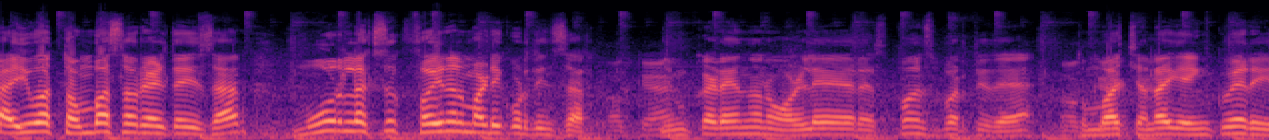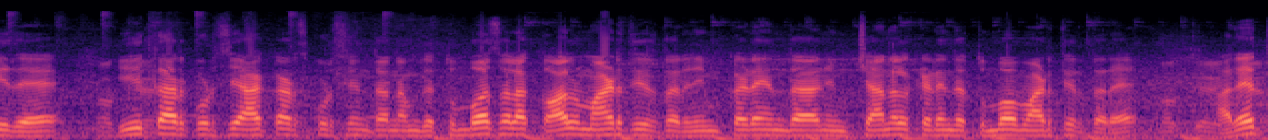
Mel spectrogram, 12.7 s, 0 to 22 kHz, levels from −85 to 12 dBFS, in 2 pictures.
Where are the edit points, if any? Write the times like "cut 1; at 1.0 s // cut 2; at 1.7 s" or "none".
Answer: cut 1; at 3.1 s

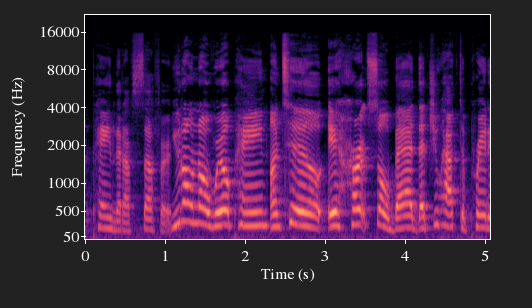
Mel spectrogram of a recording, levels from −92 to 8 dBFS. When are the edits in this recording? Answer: cut 1; at 1.0 s // cut 2; at 2.3 s

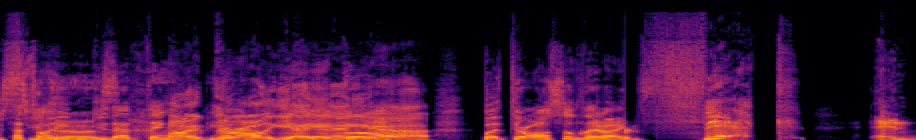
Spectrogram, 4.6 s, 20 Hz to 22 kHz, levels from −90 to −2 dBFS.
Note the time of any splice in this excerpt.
cut 1; at 3.3 s

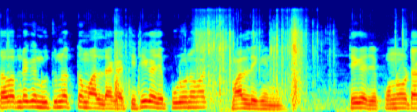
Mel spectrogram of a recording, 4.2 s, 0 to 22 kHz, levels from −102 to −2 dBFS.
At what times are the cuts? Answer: cut 1; at 2.0 s

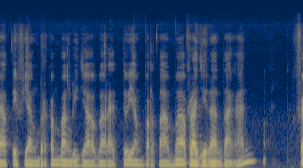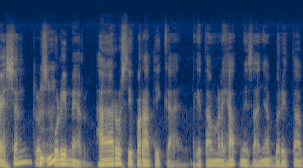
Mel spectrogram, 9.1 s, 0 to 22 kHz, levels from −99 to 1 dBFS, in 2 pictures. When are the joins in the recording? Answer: cut 1; at 2.8 s // cut 2; at 5.9 s // cut 3; at 7.4 s

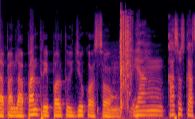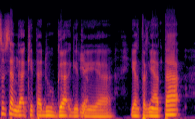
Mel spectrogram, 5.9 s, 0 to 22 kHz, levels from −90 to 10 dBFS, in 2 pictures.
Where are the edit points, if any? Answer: cut 1; at 1.9 s

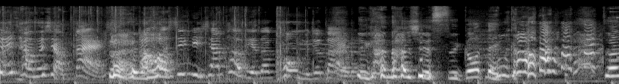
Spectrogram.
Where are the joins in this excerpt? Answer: none

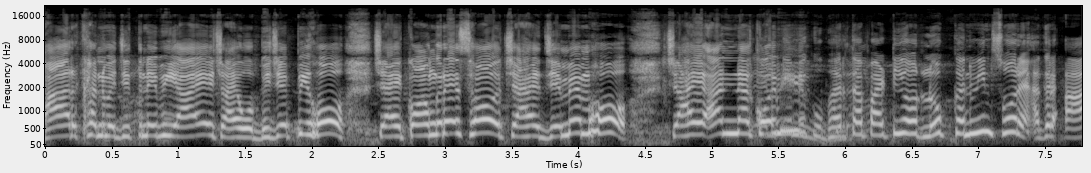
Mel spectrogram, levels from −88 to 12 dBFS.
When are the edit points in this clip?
cut 1; at 5.8 s

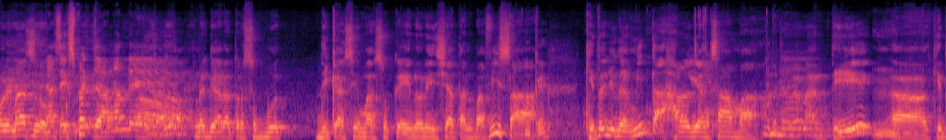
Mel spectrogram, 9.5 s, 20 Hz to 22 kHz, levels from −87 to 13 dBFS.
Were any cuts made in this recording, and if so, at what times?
cut 1; at 1.6 s // cut 2; at 8.1 s

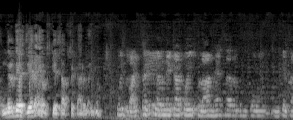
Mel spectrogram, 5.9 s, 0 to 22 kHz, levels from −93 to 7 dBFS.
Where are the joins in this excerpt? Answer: none

